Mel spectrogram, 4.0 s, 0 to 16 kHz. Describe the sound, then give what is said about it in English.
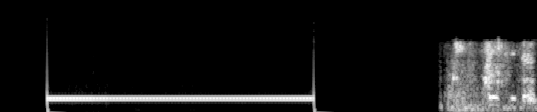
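A steady telephone dial tone hums for about two seconds, loud, then cuts off as radio station 98.1 CHFI places a random outgoing phone call; after a short silence, people begin talking. “Let's make a random phone call.”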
